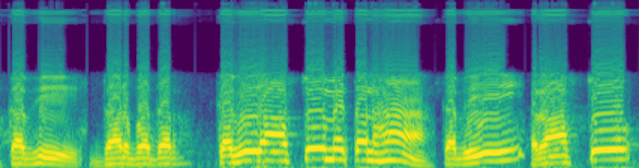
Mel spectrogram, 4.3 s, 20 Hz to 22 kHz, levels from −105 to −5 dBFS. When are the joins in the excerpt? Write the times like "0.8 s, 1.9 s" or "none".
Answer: 0.8 s, 3.1 s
